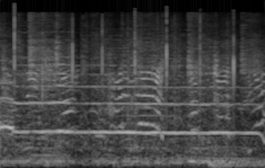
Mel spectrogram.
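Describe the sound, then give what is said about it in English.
A dense crowd of thousands of spectators along a race course cheers, sings and shouts encouragement to the runners, many voices overlapping, with a steady high whistle-like tone running underneath throughout. “And gathered all along the course are thousands and thousands of spectators, singing, cheering, and encouraging the runners on.”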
